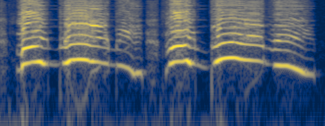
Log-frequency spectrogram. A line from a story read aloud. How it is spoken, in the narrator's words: over and over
